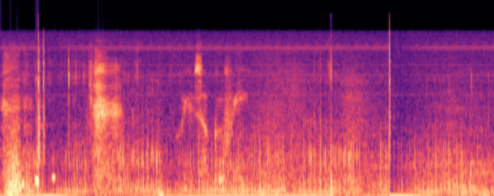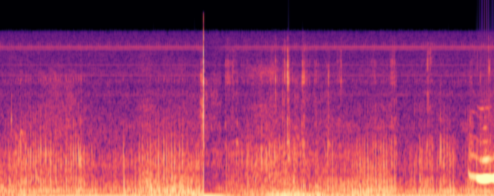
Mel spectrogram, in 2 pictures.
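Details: Loud purr of a domestic cat being given belly rubs indoors, a low steady rumble throughout with a person talking softly over it and a few clicks and handling noises.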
